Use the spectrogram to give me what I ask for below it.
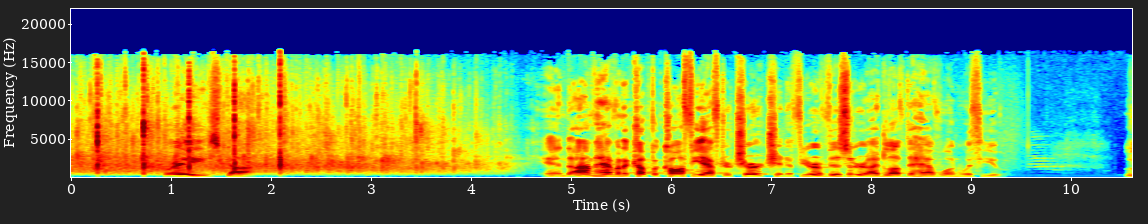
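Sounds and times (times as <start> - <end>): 
audience applauding visitors: 0.0 - 4.6
speech: 0.9 - 1.9, 4.7 - 9.4.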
